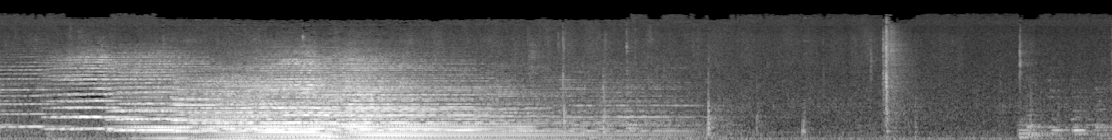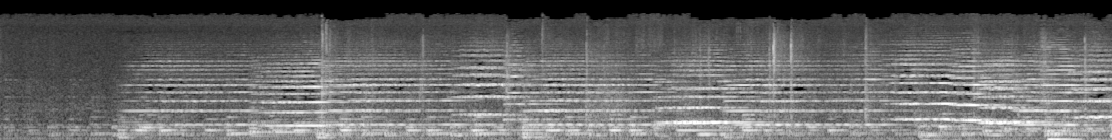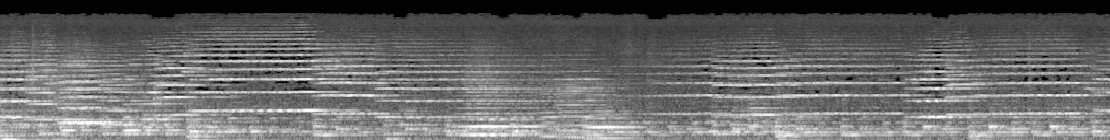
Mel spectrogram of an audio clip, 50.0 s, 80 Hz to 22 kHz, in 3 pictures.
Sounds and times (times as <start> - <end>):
String section: 0.0 - 11.3, 15.2 - 50.0.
